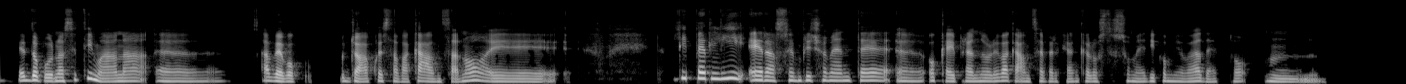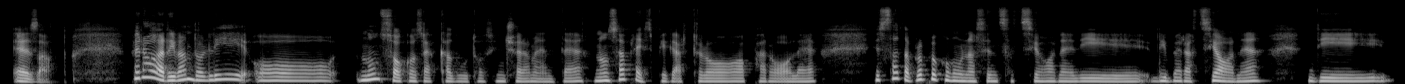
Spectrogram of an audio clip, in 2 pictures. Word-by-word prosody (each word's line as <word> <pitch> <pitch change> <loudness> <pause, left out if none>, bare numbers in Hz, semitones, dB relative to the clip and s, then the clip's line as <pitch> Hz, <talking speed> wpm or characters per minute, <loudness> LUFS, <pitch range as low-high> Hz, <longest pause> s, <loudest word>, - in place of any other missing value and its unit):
e 180 - +2
dopo 190 -4 +5
una 165 +2 +4
settimana, 155 - +2
ehm, 145 -1 -4 0.3
avevo 140 -4 +4
qu - - -21 0.3
già 135 -2 +4
questa 160 -1 -2
vacanza, 135 0 +1
no, 175 +1 +2
ehm 135 -2 0 1.2
lì 290 +4 +2
per 275 -2 +7
lì 270 +2 +6
era 195 -2 +7
semplicemente, 180 -1 +1
uhm, 150 0 -2
"Okay 170 -4 0
prendono 150 0 0
le 150 - -1
vacanze," 155 -4 0
perché 135 -1 -6
anche 140 +2 -5
lo 140 - -1
stesso 155 +3 -9
medico 145 +2 -4
mi 145 -1 -3
aveva 140 +3 0
detto 140 +1 -7
mhmm, 130 - -4 0.9
esatt - - -1 0.6
però 310 +3 +2
arrivando 205 +1 +6
lì 220 +4 +2
ho 170 -1 -1
non 220 +6 +3
so 170 -11 +1
cosa 155 -1 -4
è - - -8
accaduto 140 0 -6
sinceramente, 140 0 -5
non 170 +2 +2
saprei 220 -1 -1
spiegartelo 140 -1 -3
a 140 - -3
parole, 140 0 -4 0.5
è 205 - -1
stata 270 +7 0
proprio 225 +2 +2
come 195 -6 0
una 150 -2 +1
sensazione 145 -1 -4
di 140 -1 -2
liberazione, 155 0 0 0.4
di 155 +1 -1
150 Hz, 120 wpm, -24 LUFS, 140-180 Hz, 1.2 s, per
